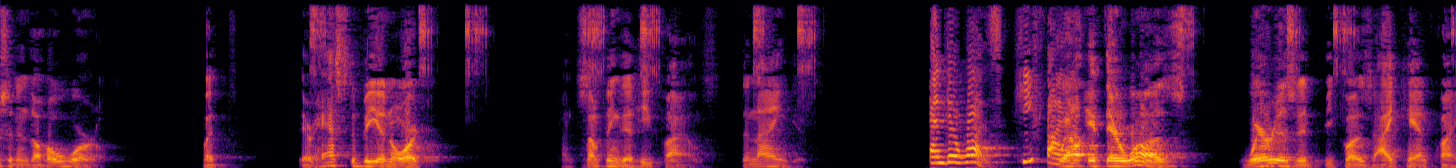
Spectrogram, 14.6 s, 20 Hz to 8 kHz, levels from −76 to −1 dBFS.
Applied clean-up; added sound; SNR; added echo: neural mask model Resemble Enhance denoiser.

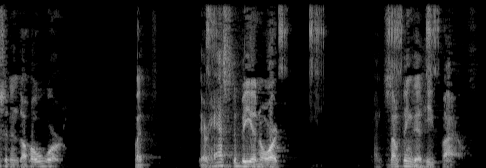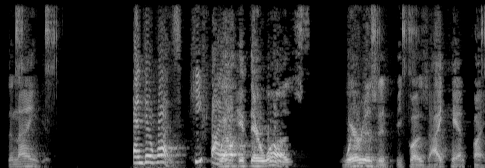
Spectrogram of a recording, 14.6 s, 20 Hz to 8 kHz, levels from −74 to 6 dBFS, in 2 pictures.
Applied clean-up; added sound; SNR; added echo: classical method spectral subtraction.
